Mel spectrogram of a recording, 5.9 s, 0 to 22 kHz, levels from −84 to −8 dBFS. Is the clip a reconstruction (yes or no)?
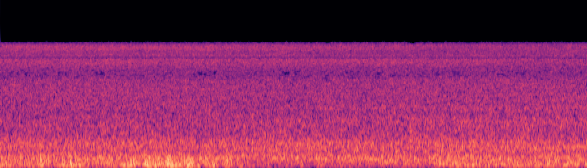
yes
